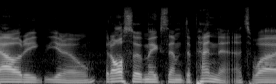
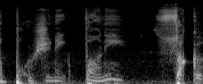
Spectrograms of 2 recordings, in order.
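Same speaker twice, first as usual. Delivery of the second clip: whispered, mocking tone. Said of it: "He's like".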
